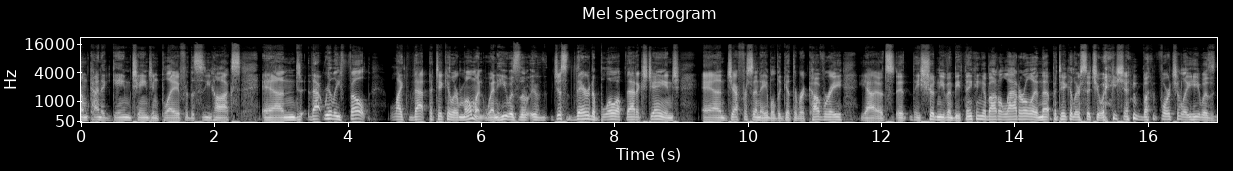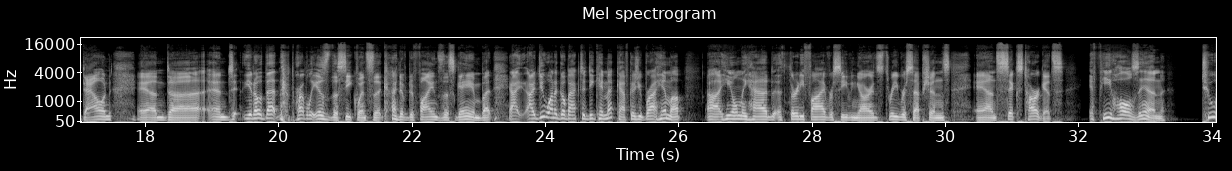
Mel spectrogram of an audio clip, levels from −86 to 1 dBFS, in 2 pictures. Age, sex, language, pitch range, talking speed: 40-59, male, English, 110-140 Hz, 185 wpm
